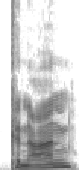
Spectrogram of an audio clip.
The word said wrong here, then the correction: Kanan: Kanan, the last Padawan.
